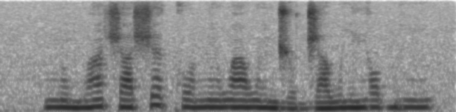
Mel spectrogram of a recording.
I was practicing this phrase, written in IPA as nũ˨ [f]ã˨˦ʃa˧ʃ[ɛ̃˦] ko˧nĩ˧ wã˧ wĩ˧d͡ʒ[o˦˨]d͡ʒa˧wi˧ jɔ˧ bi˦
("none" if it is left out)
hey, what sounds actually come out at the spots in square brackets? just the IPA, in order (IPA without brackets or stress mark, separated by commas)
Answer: b, ɛ˦, o˨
